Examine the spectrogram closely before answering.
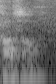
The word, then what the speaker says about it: ghazal: It's actually pronounced ghazal.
